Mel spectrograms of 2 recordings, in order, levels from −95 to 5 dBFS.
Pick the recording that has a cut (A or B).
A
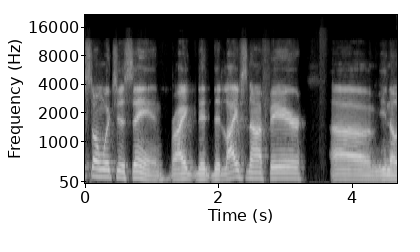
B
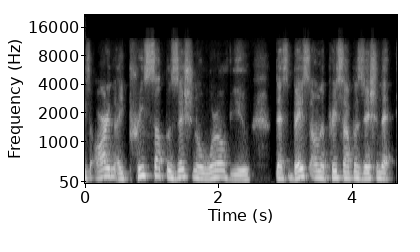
A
